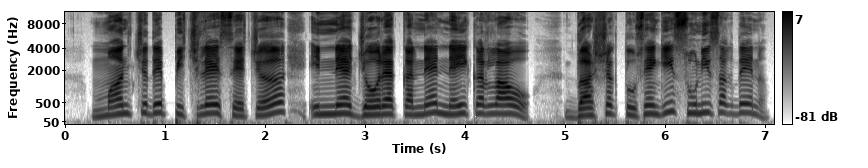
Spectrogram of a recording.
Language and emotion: Dogri, angry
